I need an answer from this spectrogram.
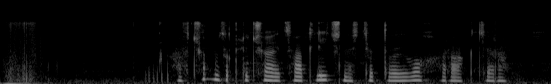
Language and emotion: Russian, neutral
